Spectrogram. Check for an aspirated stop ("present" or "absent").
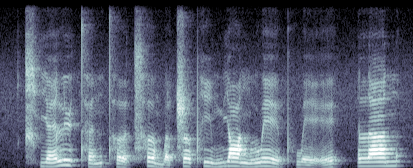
present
